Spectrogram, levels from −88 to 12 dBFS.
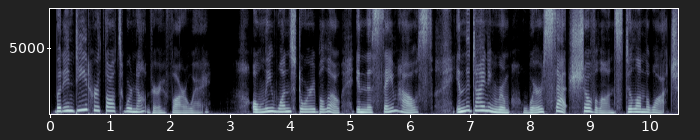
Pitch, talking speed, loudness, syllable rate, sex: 215 Hz, 160 wpm, -17 LUFS, 4.6 syllables/s, female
